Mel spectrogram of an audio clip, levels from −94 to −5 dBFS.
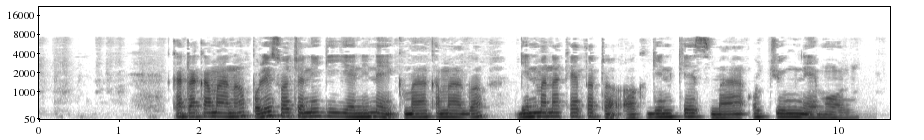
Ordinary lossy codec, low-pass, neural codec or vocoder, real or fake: MP3, 32 kbps; 7.2 kHz; none; real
